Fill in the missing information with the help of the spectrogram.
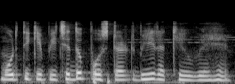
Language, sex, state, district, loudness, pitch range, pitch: Hindi, female, Uttar Pradesh, Lucknow, -16 LUFS, 210-235 Hz, 225 Hz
